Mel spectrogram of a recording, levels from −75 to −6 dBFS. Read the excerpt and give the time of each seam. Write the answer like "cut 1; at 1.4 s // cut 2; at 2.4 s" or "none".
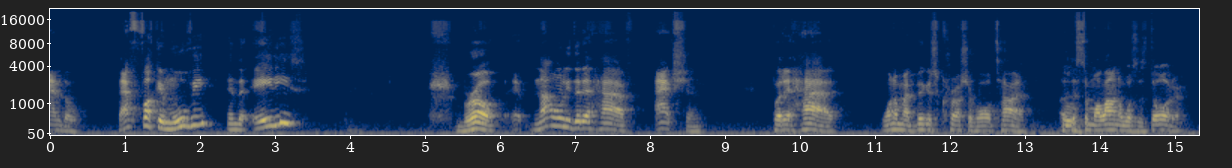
none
